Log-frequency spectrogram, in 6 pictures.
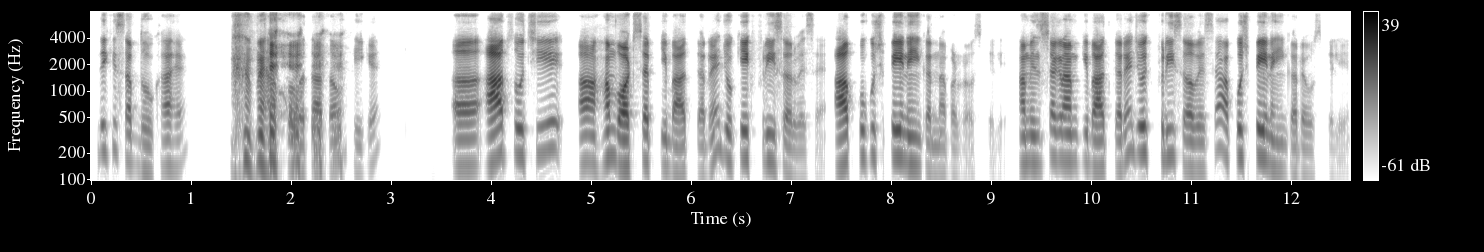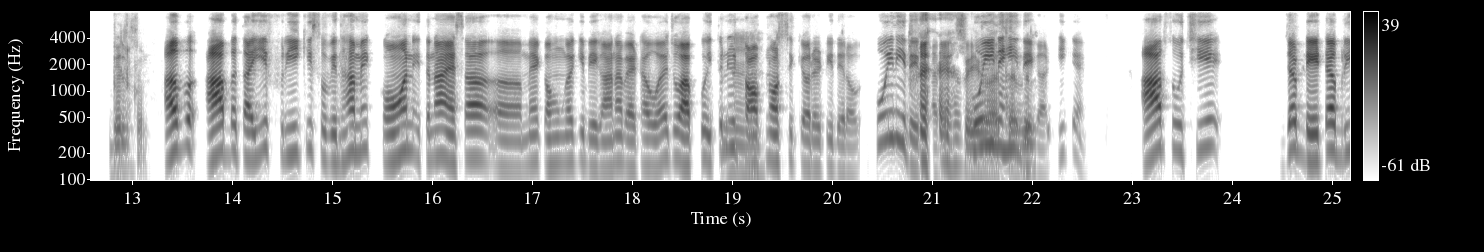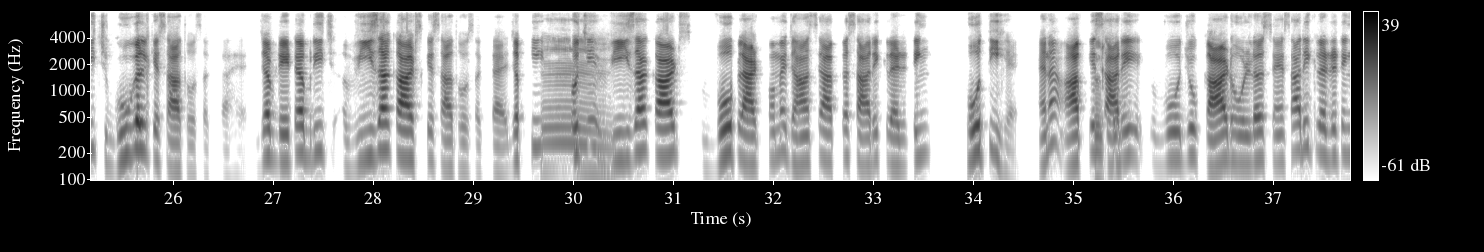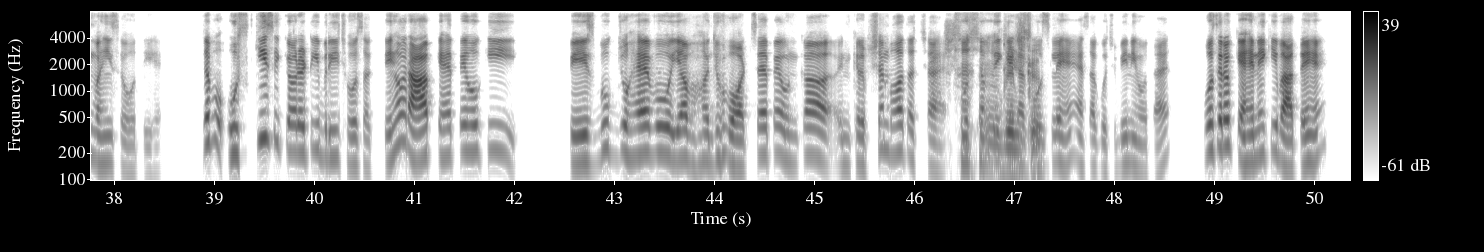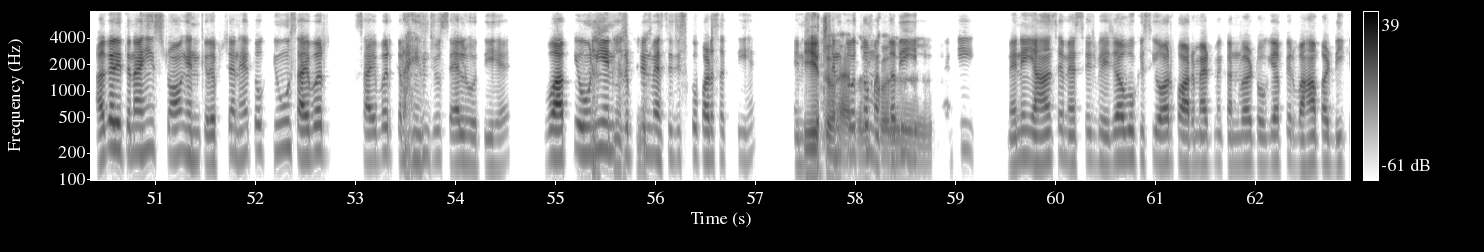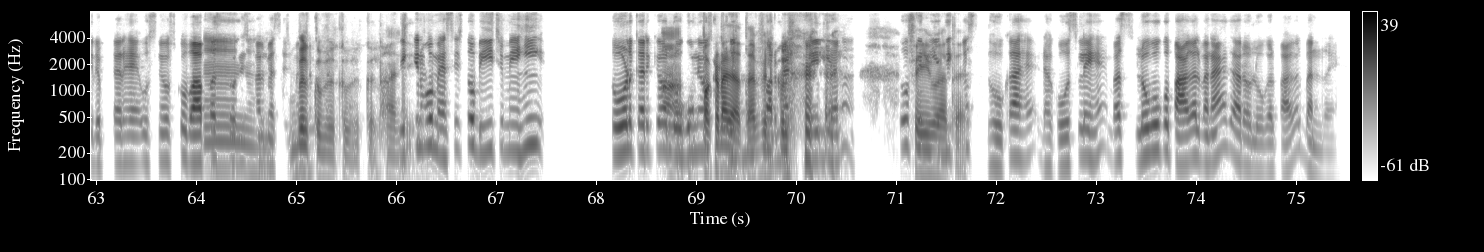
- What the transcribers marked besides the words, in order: laughing while speaking: "मैं आपको बताता हूँ"; chuckle; in English: "फ्री सर्विस"; in English: "पे"; in English: "फ्री सर्विस"; in English: "पे"; in English: "फ्री"; in English: "टॉप नॉच सिक्योरिटी"; laughing while speaking: "सही बात है, बिल्कुल"; in English: "डेटा ब्रीच"; in English: "डेटा ब्रीच"; in English: "कार्ड्स"; in English: "कार्ड्स"; in English: "प्लेटफ़ॉर्म"; in English: "क्रेडिटिंग"; in English: "होल्डर्स"; in English: "क्रेडिटिंग"; in English: "सिक्योरिटी ब्रीच"; laughing while speaking: "वह जो"; in English: "एन्क्रिप्शन"; chuckle; in English: "स्ट्रांग एन्क्रिप्शन"; in English: "साइबर साइबर क्राइम"; laughing while speaking: "क्राइम"; in English: "सेल"; in English: "एन्क्रिप्टेड मैसेजेज़"; chuckle; in English: "एन्क्रिप्शन"; in English: "फ़ॉर्मेट"; in English: "कन्वर्ट"; in English: "डिक्रिप्टर"; in English: "ओरिजिनल"; in English: "कन्वर्ट"; in English: "ओरिजिनल फ़ॉर्मेट"; chuckle
- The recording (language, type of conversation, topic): Hindi, podcast, आप अपने पासवर्ड और सुरक्षा कैसे संभालते हैं?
